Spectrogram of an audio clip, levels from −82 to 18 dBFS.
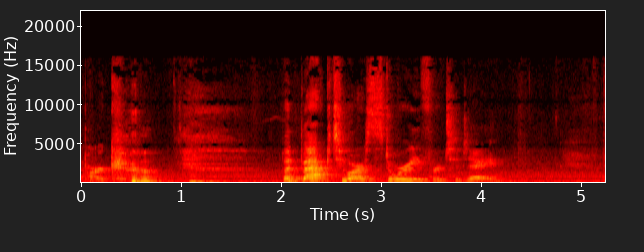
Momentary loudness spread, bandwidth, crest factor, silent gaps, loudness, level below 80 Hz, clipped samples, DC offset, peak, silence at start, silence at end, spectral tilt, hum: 23 LU; 17 kHz; 24 dB; none; -28 LUFS; -44 dBFS; under 0.1%; under 0.1%; -6 dBFS; 0 s; 0 s; -4 dB/octave; none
